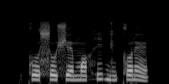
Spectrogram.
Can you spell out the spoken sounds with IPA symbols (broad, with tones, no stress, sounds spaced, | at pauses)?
k o˧ s o˧ ʃ ɛ˧ m ɔ̃˧ h i˦ ɡ ĩ˧ k ɔ˦ ɾ ɛ̃˦˨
